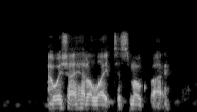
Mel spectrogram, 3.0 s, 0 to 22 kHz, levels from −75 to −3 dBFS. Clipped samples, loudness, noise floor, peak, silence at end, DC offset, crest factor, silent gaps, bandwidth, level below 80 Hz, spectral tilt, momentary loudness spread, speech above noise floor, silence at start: under 0.1%; -24 LUFS; -68 dBFS; -6 dBFS; 0.45 s; under 0.1%; 20 dB; none; 8.2 kHz; -70 dBFS; -3 dB/octave; 6 LU; 44 dB; 0.7 s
